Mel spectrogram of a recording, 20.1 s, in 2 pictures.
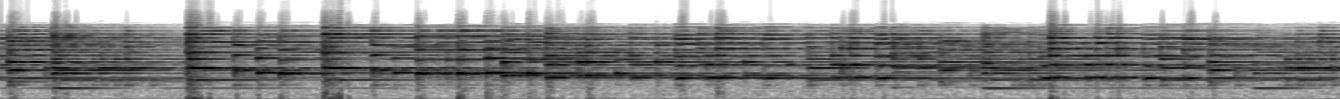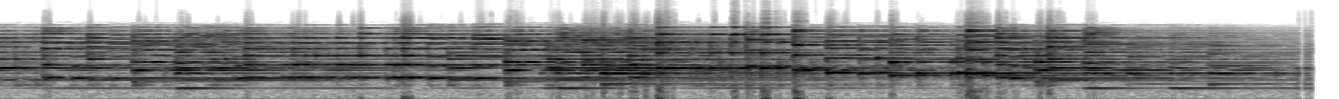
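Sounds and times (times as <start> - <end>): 
santur: 0.0 - 19.9.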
